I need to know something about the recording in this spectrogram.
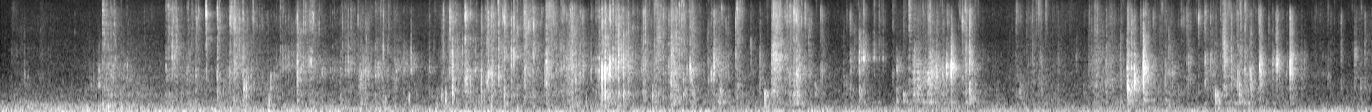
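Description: Footsteps crunch on gritty debris underfoot.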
